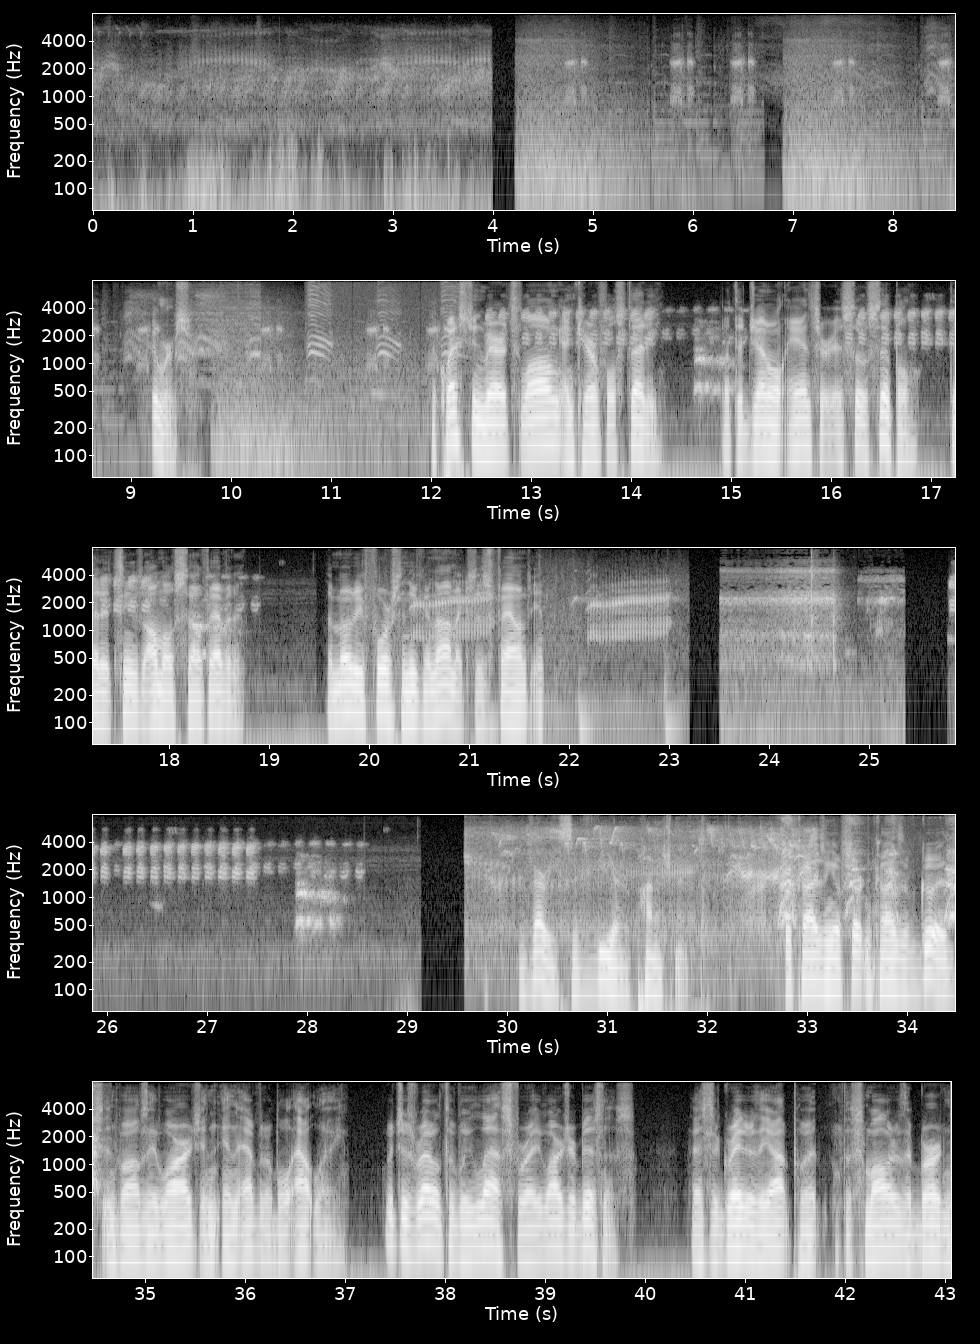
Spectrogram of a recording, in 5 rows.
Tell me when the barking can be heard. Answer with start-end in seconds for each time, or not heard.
32.7-34.6.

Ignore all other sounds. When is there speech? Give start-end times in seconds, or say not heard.
9.2-9.6, 12.0-18.8, 19.6-21.8, 30.1-32.0, 32.8-43.0.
